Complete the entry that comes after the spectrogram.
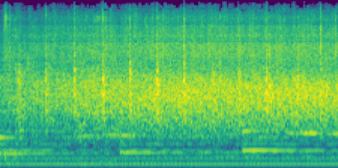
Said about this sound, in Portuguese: Vamos nos colocar de pé, vamos aplaudi-lo em pé ao ah, que é digno, vamos aplaudi-lo mais.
